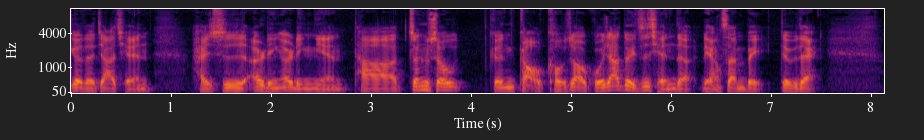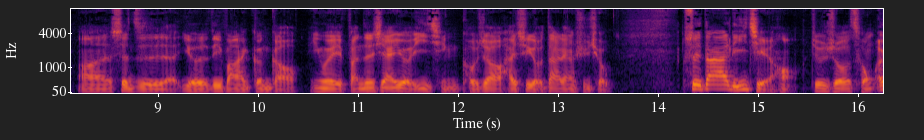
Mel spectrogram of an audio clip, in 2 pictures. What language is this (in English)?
Chinese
